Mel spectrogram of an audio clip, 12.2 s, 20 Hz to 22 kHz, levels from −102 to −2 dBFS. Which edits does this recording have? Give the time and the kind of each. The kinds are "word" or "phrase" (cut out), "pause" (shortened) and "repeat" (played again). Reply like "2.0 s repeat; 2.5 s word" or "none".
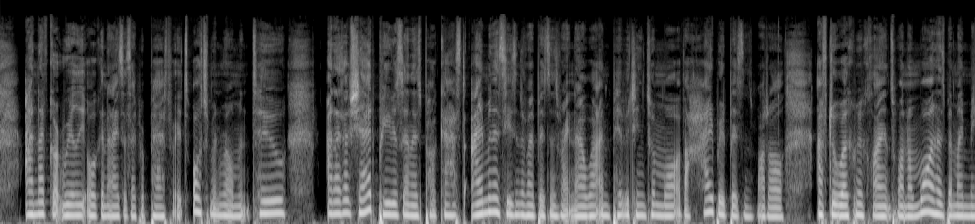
none

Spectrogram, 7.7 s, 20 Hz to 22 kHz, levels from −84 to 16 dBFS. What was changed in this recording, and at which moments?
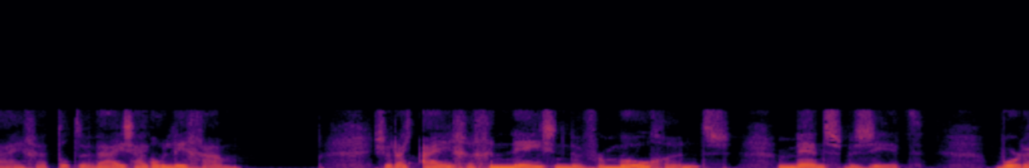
1.1 s phrase; 3.1 s word; 5.8 s phrase

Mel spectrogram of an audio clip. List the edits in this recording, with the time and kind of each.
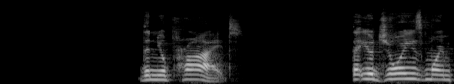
none

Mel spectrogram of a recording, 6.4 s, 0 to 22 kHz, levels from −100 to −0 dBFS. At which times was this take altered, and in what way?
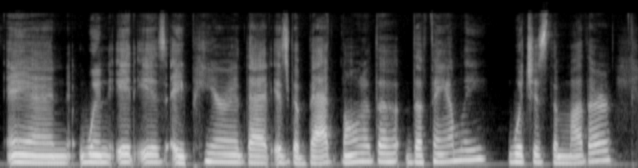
2.9 s word

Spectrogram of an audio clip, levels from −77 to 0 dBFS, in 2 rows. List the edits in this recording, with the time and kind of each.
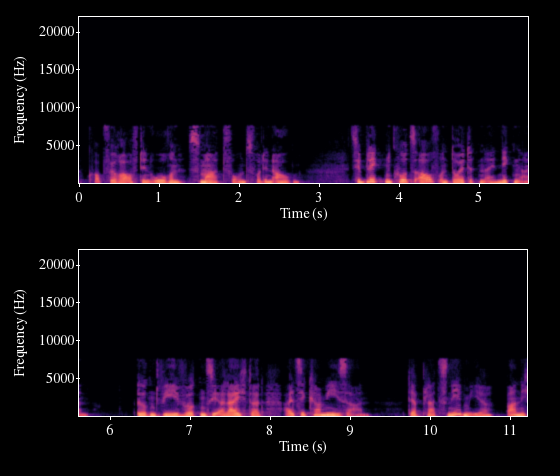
none

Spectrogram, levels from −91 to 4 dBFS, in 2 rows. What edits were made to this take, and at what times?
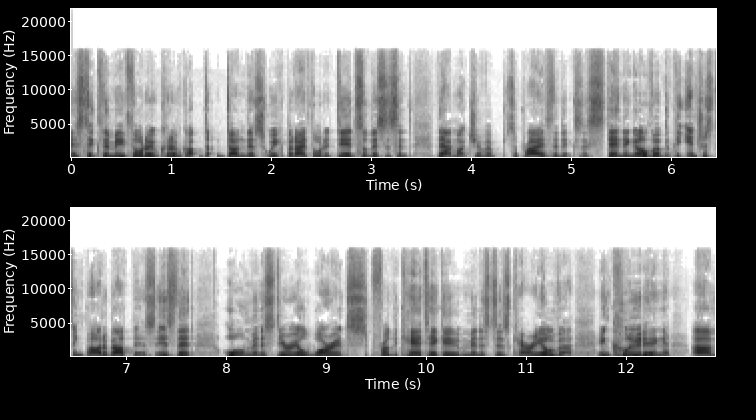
2.3 s word; 10.4 s word

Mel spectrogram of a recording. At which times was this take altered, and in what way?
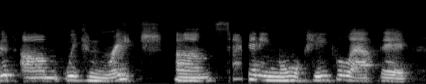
1.7 s pause

